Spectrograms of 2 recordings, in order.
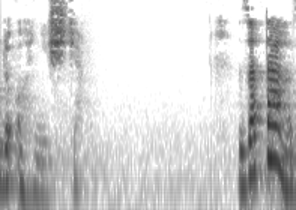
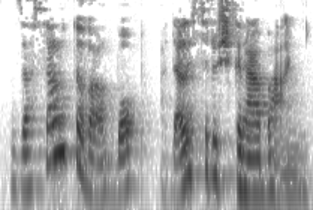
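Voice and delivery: ordinary delivery, nothing marked

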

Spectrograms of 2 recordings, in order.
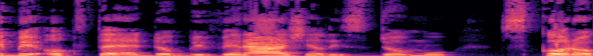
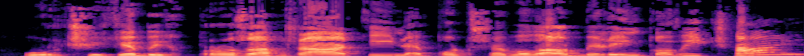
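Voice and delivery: scolding raven; 2 semitones higher, 5 dB louder than usual. A narrator's reading. Raven scolds the witch for neglecting herself, exasperated. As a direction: lecture her like a sensible raven.

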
